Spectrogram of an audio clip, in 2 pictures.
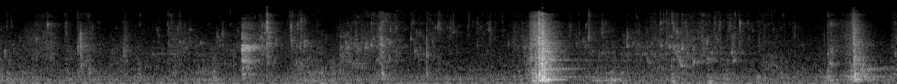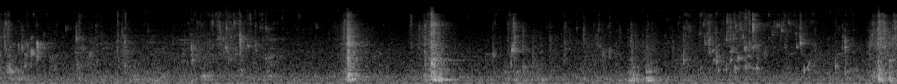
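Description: Chopped cabbage lifted by the handful out of a bowl of soaking water and dropped into a mesh strainer in a stainless steel sink: water dripping and splashing, with several sharper splashes, the loudest about five seconds in.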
